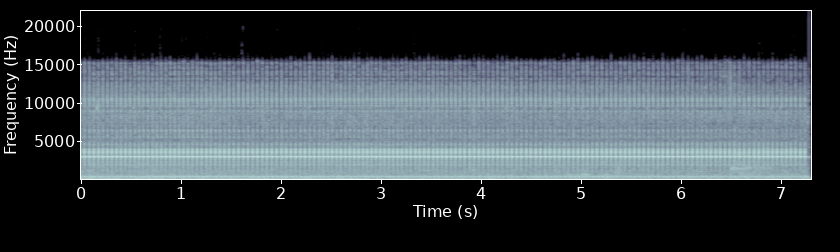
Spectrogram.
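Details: Bajaj Pulsar at idle with battery OK, noise that began while riding and is not from the engine: a constant high croaking buzz with a fixed pitch, unrelated to engine speed, is the horn sounding by itself.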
